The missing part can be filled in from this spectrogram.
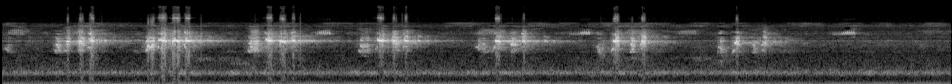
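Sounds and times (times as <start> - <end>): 
steady hum: 0.0 - 9.5
Natal spurfowl harsh crackling calls: 0.5 - 7.9.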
